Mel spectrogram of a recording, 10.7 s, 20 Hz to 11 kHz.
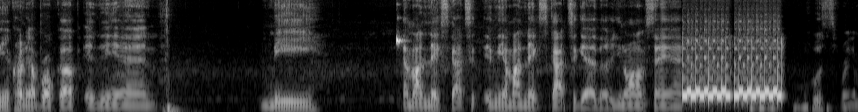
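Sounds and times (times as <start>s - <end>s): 
speech: 0.0s - 2.2s, 3.3s - 4.0s, 5.0s - 10.7s
electronic doorbell trill: 8.6s - 9.8s.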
